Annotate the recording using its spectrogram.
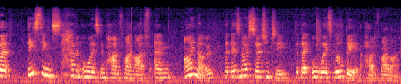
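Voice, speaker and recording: A woman speaks with an Australian accent, her pitch swinging very widely and her loudness rising and falling sharply. Room echo is audible. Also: fairly high pitch for a woman, moderate pace. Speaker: charity executive. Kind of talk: speech.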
